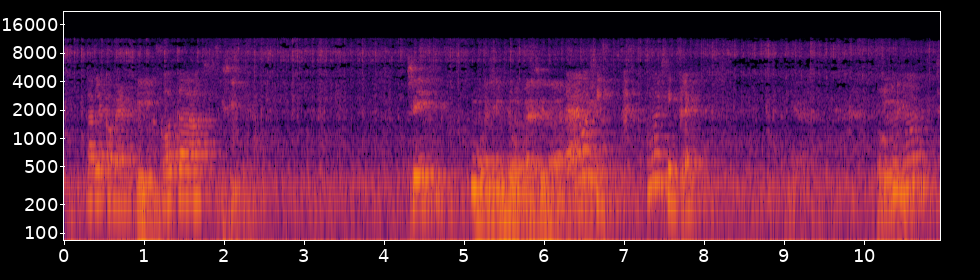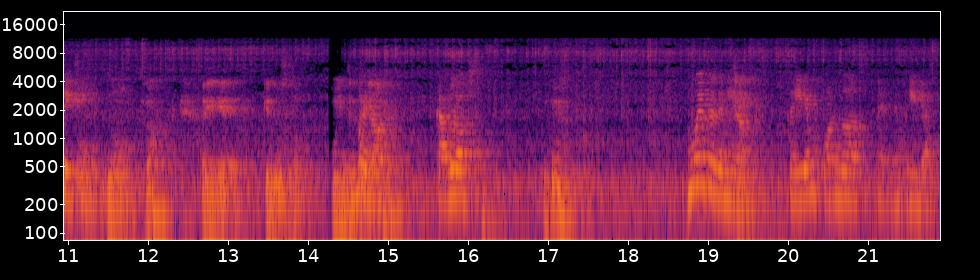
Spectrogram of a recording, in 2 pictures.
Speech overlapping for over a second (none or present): none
